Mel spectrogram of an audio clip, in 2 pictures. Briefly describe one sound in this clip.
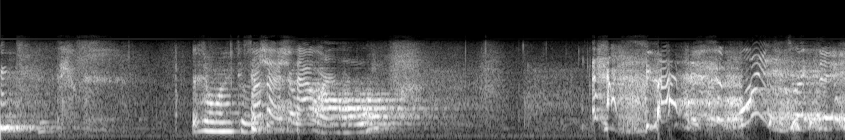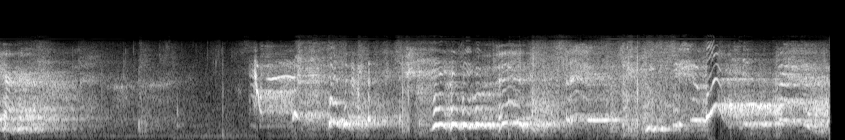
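A young woman talks close by through a small microphone.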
